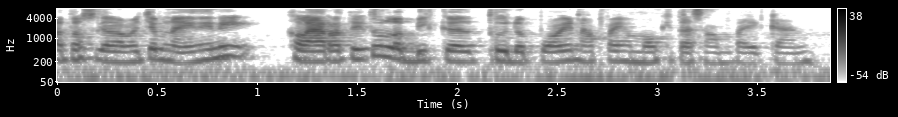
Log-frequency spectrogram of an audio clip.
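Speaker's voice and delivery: usual speaking voice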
